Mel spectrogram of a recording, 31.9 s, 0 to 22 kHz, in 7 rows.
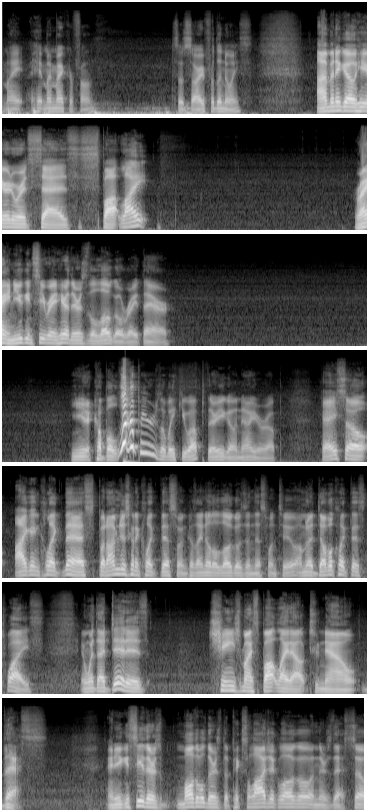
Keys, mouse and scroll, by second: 7.8 click, 19.5 click, 22.1 click.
